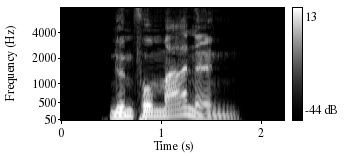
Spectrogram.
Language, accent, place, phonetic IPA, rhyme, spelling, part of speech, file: German, Germany, Berlin, [nʏmfoˈmaːnən], -aːnən, nymphomanen, adjective, De-nymphomanen.ogg
- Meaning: inflection of nymphoman: 1. strong genitive masculine/neuter singular 2. weak/mixed genitive/dative all-gender singular 3. strong/weak/mixed accusative masculine singular 4. strong dative plural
